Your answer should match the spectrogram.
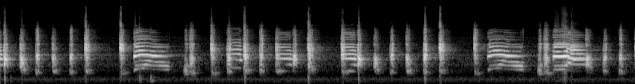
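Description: Recorded guitar track playing back: a quick run of short picked notes, a few slightly bent, from the left and right guitar parts of a stereo recording split into two mono tracks.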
